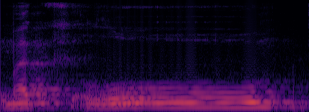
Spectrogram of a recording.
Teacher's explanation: ضا کو لمبا کریں گے، میم ساکن پہ ہونٹ بند کر لیں گے. مکظوم، میم پہ اظہار ہوگا.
